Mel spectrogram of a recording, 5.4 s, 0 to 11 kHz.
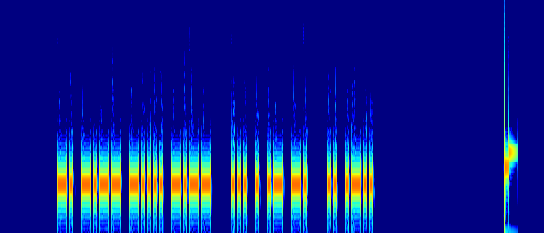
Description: Morse code, heard as a keyed tone, about 38 wpm, 700 Hz. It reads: NY6Y SEAN IL
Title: K1USN SST QSO Practice - 40wpm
